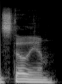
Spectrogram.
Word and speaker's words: stellium: yeah what is that what does that mean stellium stellium is an astrological term uh when you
